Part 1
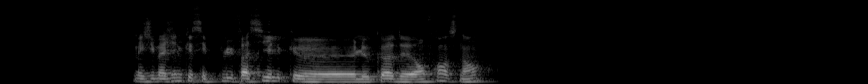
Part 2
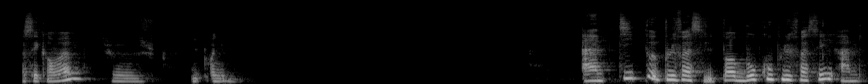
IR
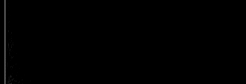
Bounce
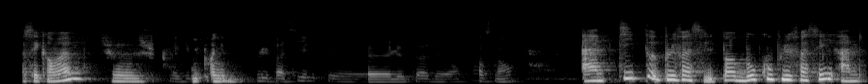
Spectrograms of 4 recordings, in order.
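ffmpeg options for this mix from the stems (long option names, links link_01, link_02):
-filter_complex "[0:a]aeval=exprs='val(0)*pow(10,-23*if(lt(mod(0.9*n/s,1),2*abs(0.9)/1000),1-mod(0.9*n/s,1)/(2*abs(0.9)/1000),(mod(0.9*n/s,1)-2*abs(0.9)/1000)/(1-2*abs(0.9)/1000))/20)':channel_layout=same,adelay=350,volume=-17dB[link_01];[1:a]lowpass=frequency=4200:width=0.5412,lowpass=frequency=4200:width=1.3066,volume=-2.5dB,asplit=2[link_02][link_03];[link_03]apad=whole_len=398530[link_04];[link_01][link_04]sidechaincompress=threshold=-43dB:ratio=8:attack=16:release=303[link_05];[link_05][link_02]amix=inputs=2:normalize=0,dynaudnorm=framelen=110:gausssize=5:maxgain=11dB,highpass=55,acrossover=split=250[link_06][link_07];[link_07]acompressor=threshold=-19dB:ratio=6[link_08];[link_06][link_08]amix=inputs=2:normalize=0"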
